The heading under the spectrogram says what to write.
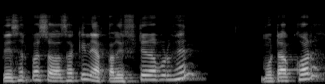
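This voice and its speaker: A man teaching Quran reading, spelling out each letter and vowel and then drawing out the recited words slowly. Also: high-pitched, lively intonation, a little mellow.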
